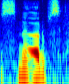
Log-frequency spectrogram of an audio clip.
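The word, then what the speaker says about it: snRNPs: proteins small nuclear ribonucleoproteins snr and ps are pronounced as snurps these are the and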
